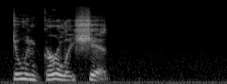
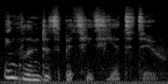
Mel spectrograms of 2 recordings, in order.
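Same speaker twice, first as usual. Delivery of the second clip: posh English accent in a murmur; English accent, talking on in it; upper-class English accent. Shown as a demonstration. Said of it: "I always end up sounding like upper class".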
